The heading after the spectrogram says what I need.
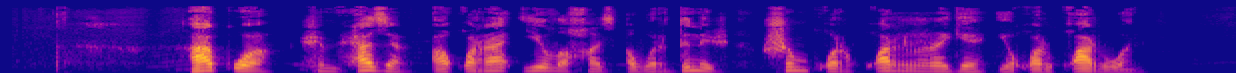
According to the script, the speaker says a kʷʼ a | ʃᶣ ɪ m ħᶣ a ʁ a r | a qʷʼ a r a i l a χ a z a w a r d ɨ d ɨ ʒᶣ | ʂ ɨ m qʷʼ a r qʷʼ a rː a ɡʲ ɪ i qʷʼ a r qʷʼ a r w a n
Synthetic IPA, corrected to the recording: a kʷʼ a | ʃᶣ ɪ m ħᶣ a z a r | a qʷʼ a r a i l a χ a z a w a r d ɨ n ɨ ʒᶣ | ʂ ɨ m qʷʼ a r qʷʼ a rː a ɡʲ ɪ i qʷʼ a r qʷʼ a r w a n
